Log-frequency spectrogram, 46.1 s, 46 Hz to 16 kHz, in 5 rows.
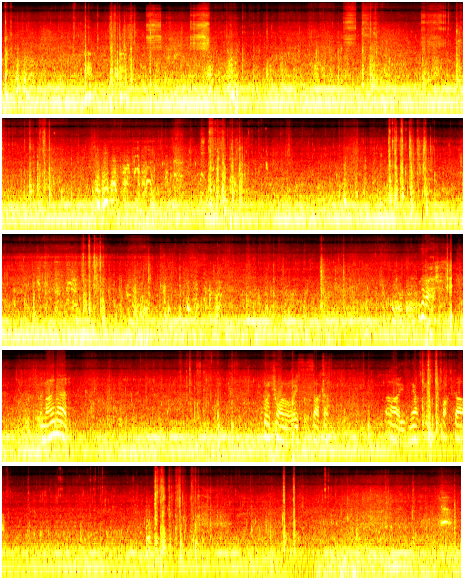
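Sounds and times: jet ski engine drone: 0.0 - 46.0
water splashing against hull: 0.0 - 46.0.

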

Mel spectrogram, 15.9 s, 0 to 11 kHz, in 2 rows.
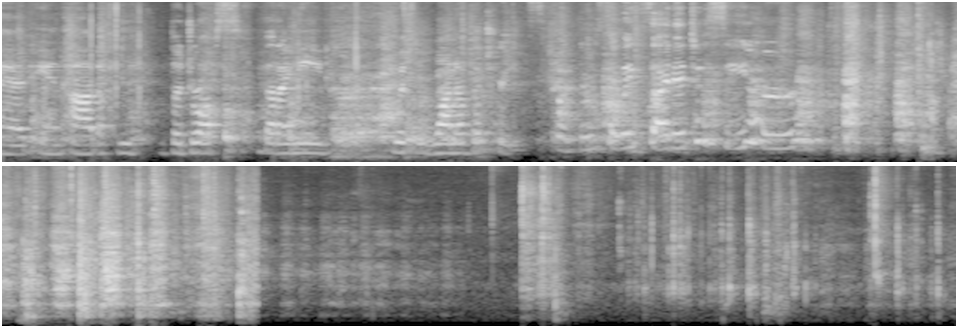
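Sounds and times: dog panting: 0.0 - 11.9
dog chewing crunchy treat: 13.0 - 15.9.

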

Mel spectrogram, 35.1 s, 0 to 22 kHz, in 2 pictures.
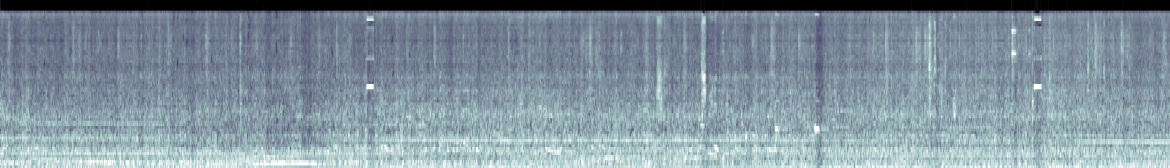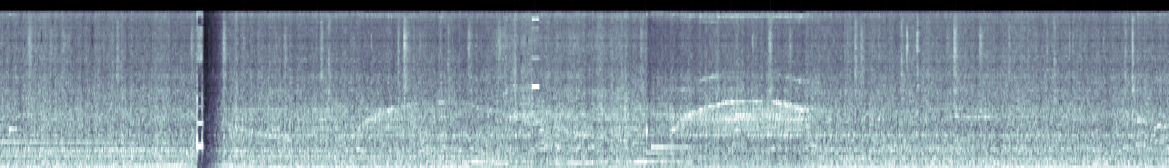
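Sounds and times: traffic passing on road: 0.0 - 35.0
faint siren wailing: 25.0 - 30.4.

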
